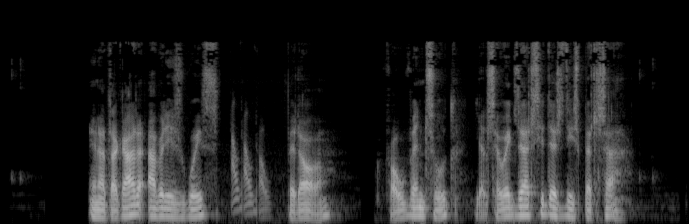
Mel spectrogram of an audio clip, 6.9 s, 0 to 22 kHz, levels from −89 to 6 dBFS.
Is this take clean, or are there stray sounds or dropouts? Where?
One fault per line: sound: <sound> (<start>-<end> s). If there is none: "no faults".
sound: chirp (2.3-2.8 s)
